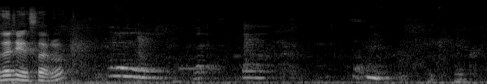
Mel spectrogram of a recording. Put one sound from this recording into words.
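A young girl speaks softly.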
